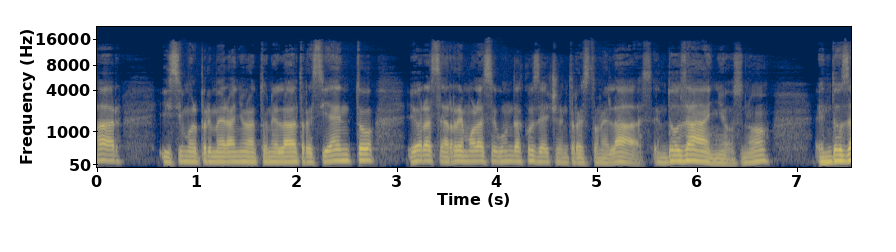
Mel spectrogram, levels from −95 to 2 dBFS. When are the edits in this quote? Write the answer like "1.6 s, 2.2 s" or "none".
none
